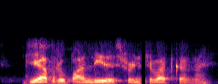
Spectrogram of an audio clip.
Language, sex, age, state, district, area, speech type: Hindi, male, 18-30, Madhya Pradesh, Bhopal, urban, conversation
